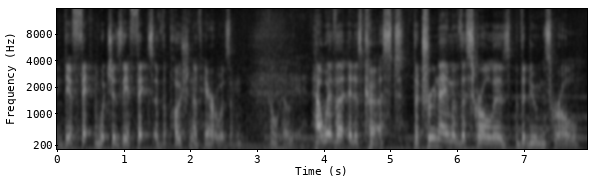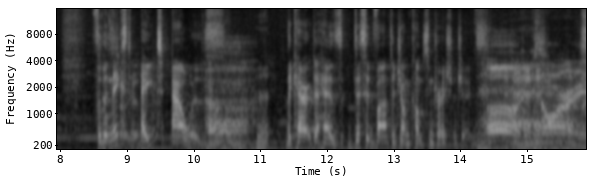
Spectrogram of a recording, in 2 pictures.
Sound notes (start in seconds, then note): 10.2 heehee; 10.2 gasp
